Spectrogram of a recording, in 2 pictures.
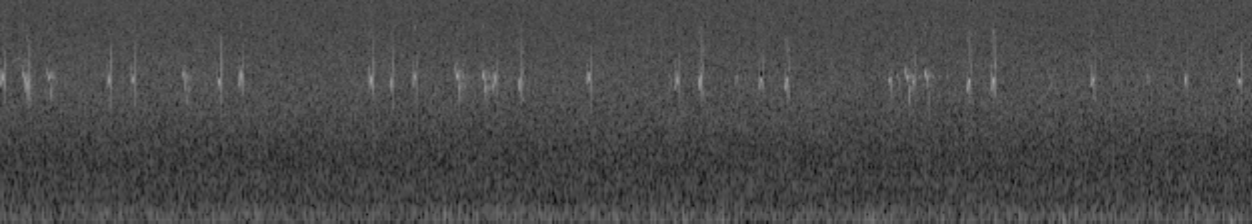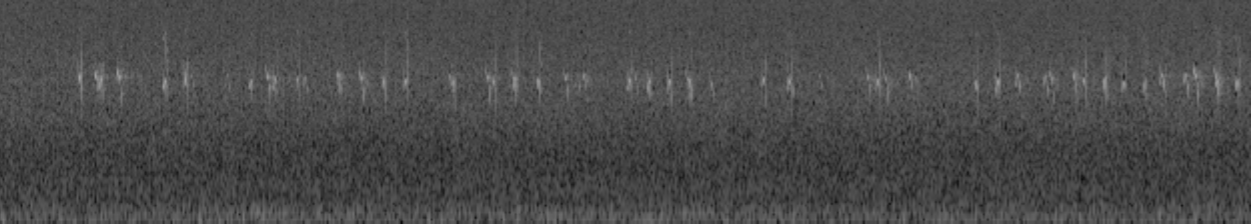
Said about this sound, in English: Sorry, this is one of the wild birds calling from that tall fir tree by itself.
